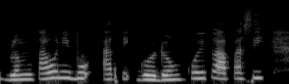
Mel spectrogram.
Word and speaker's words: Godhongkoe: tahu nih Bu Atik Godong ku itu apa sih kadang aku juga kemarin salah gitu bacanya malah Godong kowe gitu kan dulu harus itu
